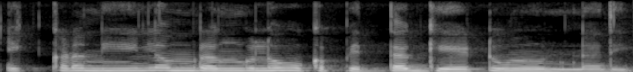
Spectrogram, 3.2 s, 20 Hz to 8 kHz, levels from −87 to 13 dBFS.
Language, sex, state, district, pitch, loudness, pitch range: Telugu, female, Telangana, Hyderabad, 235 Hz, -15 LUFS, 210-245 Hz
